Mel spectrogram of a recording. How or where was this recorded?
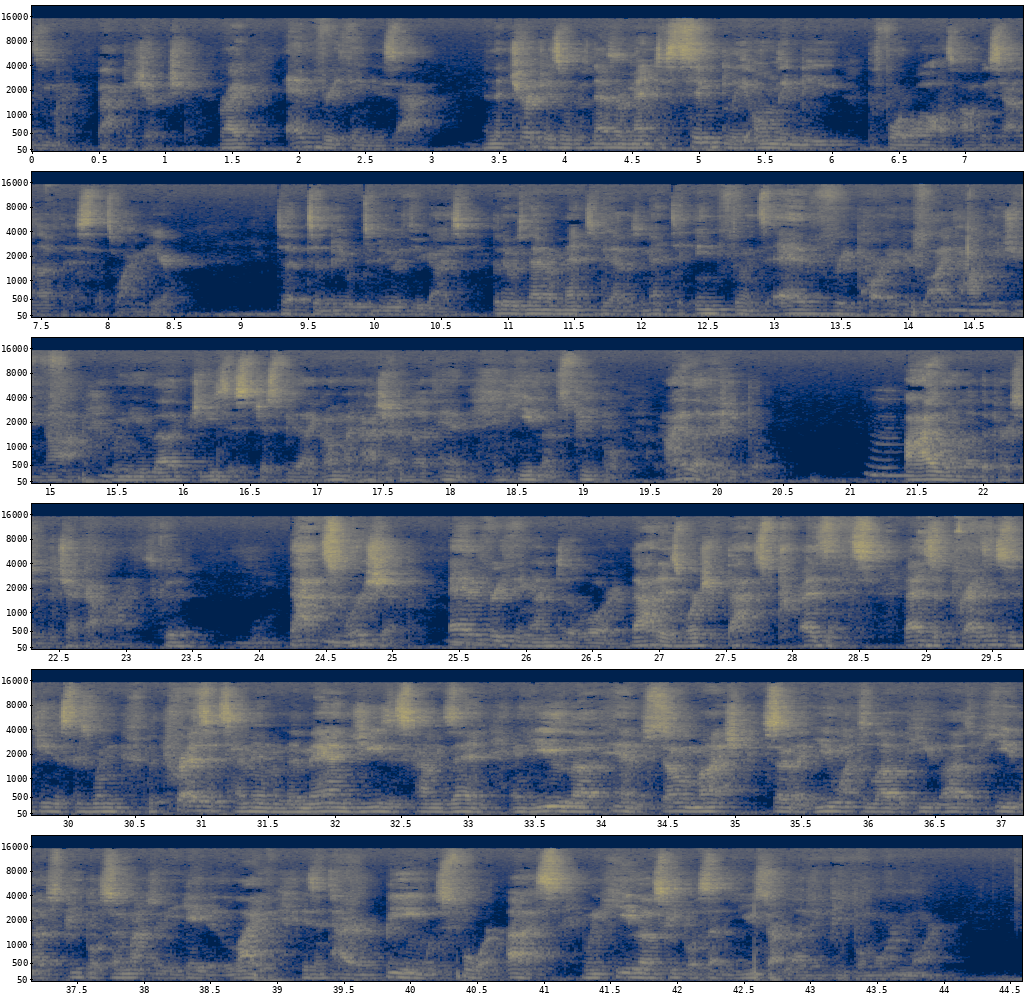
live audience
